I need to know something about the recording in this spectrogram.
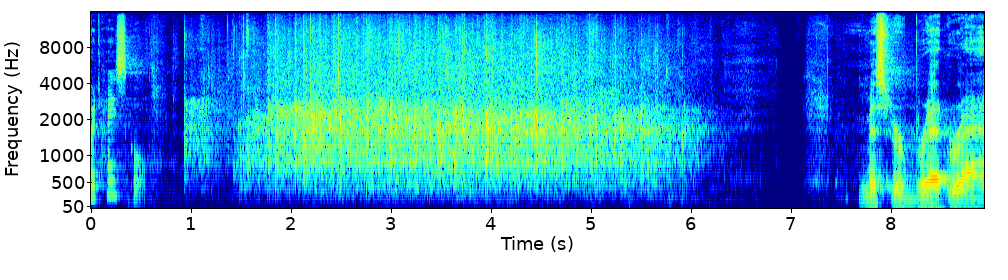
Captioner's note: applause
